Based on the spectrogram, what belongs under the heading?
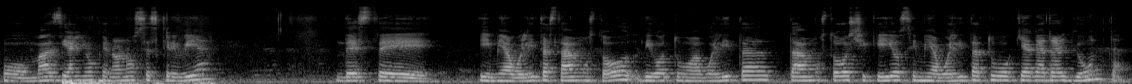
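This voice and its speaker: A middle-aged mother reminisces about her childhood with a strong, low-pitched voice and brings old conversations to life as she tells them. The room is echoey, with faint ambient noise underneath. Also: moderate pace. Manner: animated, strong voice, acts out remembered dialogue. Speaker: interviewee, mother of the interviewer. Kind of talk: casual family storytelling.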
